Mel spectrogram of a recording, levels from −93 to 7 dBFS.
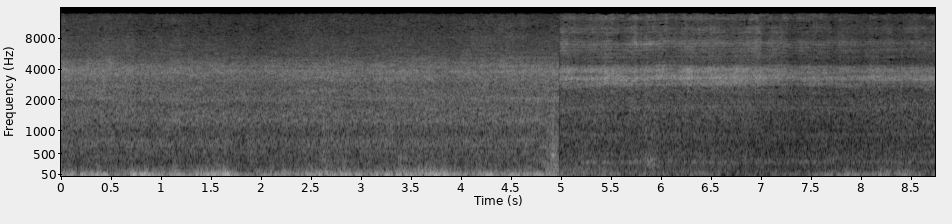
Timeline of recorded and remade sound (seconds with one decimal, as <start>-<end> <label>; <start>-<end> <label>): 0.0-8.7 recorded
